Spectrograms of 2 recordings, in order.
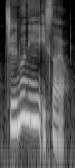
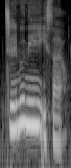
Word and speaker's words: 질문이 있어요: So the first one, 질문이 있어요. 질문이 있어요. So it should be 질문이 있어요. You can see that this 니은 carries over to the zero consonant, the 쌍시옷 carries over to the zero consonant position.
